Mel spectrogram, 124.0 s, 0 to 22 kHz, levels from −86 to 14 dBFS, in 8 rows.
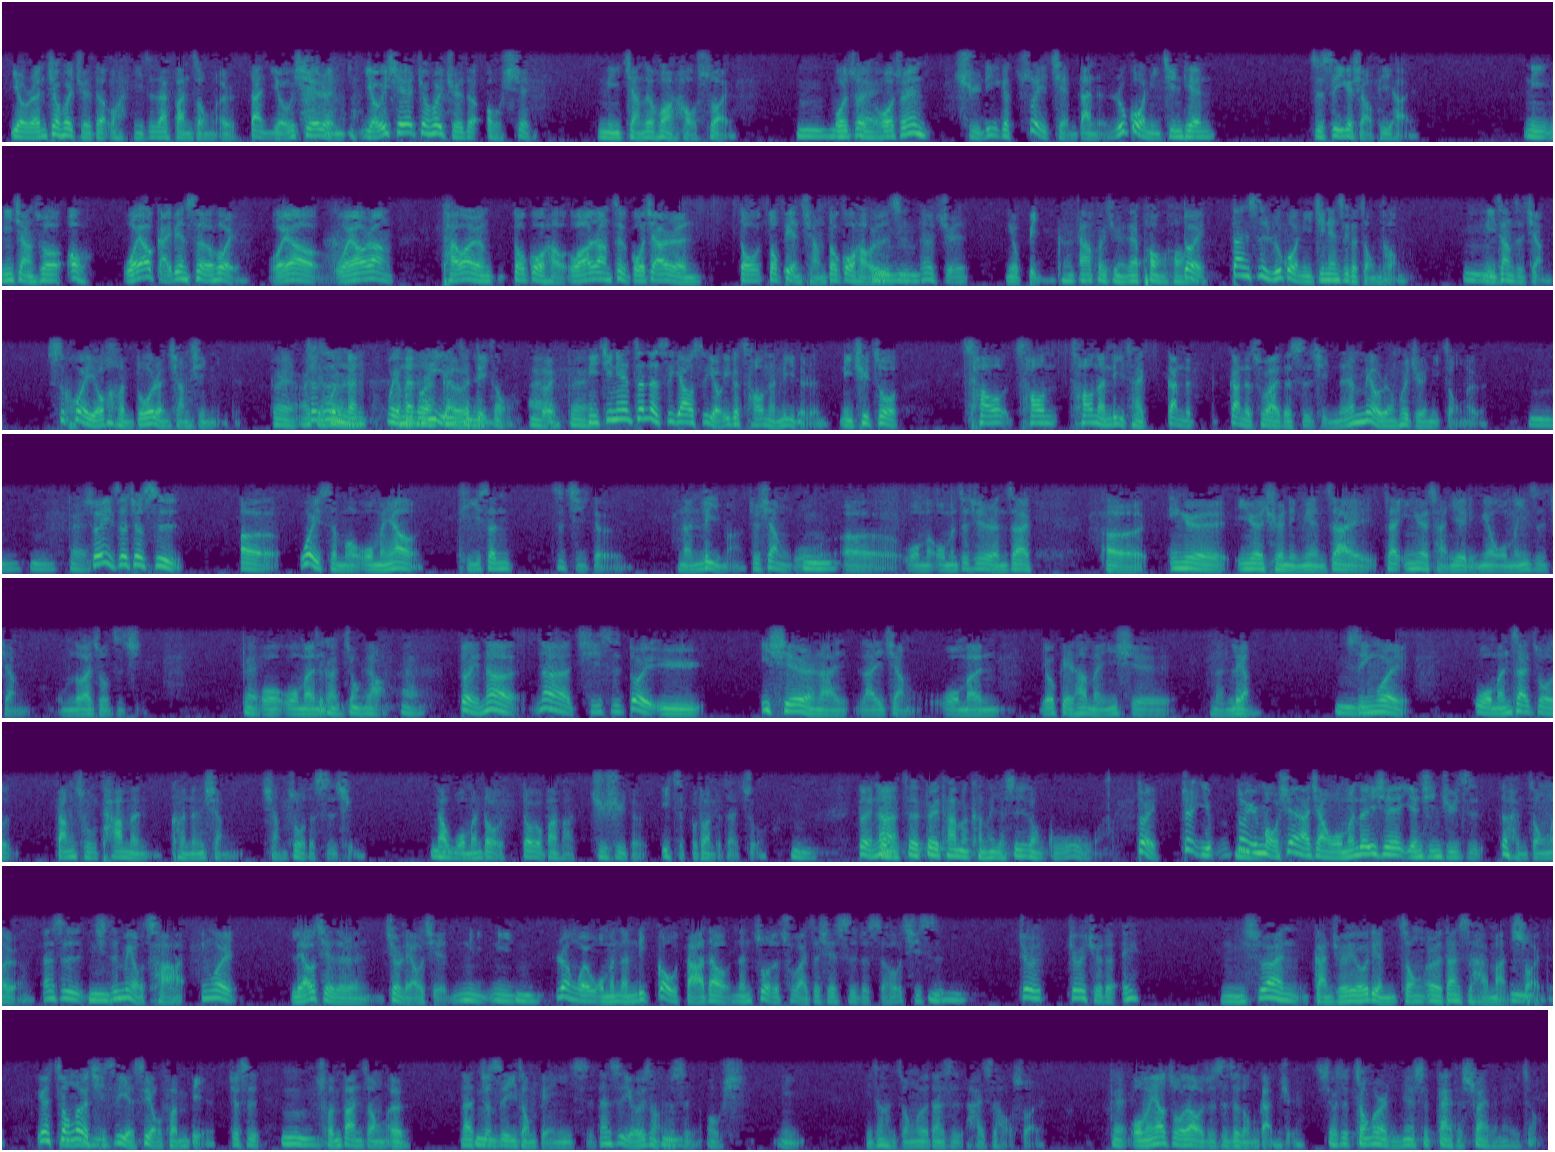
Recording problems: garbled, watery; slightly; nothing above 5.5 kHz
high frequencies cut off; slight
hiss; faint; throughout; 30 dB below the speech
crackling; faint; 4 times, first at 22 s; 25 dB below the speech

